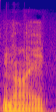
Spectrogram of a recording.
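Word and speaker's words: night: وهنا عندي أول ما أشوف الآي جي اتش بنطق الصوت الطويل للآي آي وما انطقش الجي اتش، فبقول نايت.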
